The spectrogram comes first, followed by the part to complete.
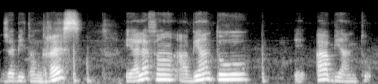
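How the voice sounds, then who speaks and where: Slow, patient teacher woman. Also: mid-range voice, expressive, a little mellow, slight background noise. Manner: patient, repeats each phrase slowly. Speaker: French teacher. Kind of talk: slow classroom explanation with English asides.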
